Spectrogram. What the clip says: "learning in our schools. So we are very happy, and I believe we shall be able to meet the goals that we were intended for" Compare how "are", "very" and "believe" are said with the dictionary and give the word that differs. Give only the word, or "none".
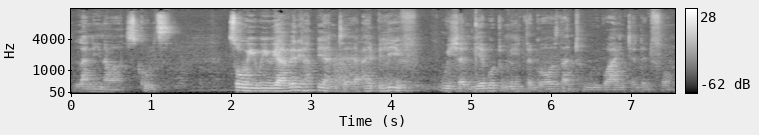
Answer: are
